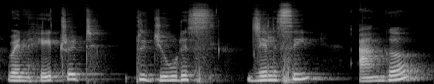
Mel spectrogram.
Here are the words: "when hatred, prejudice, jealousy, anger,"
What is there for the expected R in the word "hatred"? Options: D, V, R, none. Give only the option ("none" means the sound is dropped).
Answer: R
